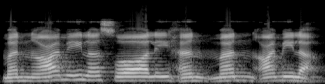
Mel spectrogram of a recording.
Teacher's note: نون ساکن کے بعد حروف ہلکی میں سے عین اظہار ہوگا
